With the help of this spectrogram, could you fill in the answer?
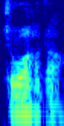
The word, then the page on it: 좋아하다: Korean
